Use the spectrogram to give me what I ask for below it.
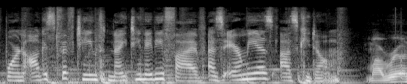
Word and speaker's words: Ermias: Nipsey Hussle was born August 15th, 1985, as Ermias Azkidom. My real name, it means God will rise. It's Ermias, though. That's how you say it. Oh, that's how you say Ermias?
